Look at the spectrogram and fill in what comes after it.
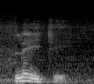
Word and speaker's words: Latey: Wyjątkiem był weteran BBC z czasów wojny, przecinek, utalentowany publicysta Maurice Leighty, pisze się L-A-T-E-Y, przecinek, ale i jego teksty brzmiały w polskich uszach obco i naiwnie, kropka.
